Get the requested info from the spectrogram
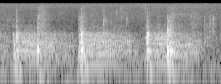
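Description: A sampled music loop played back through studio monitors: a few sparse percussive hits over a low sustained note.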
